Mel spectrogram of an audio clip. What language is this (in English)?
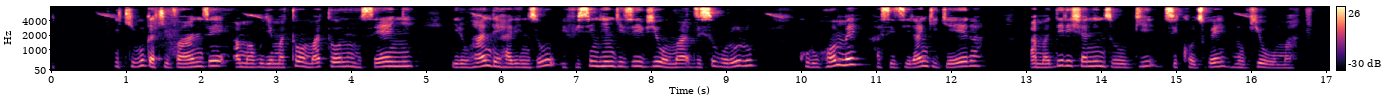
Rundi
